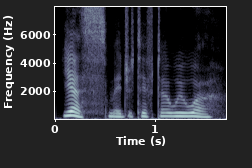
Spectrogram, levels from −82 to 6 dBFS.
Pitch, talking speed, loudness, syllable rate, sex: 225 Hz, 175 wpm, -20 LUFS, 5.5 syllables/s, female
